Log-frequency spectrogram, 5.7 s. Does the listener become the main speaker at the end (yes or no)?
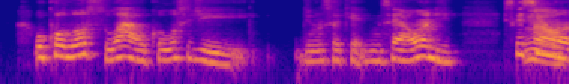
no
